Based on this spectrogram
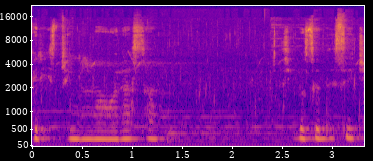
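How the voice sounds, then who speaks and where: Someone whispers in a soft-spoken, calm tone while music plays in the background. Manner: whispered, soft, calm.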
